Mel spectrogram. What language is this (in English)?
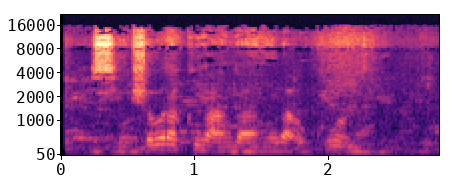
Kinyarwanda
